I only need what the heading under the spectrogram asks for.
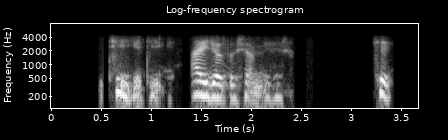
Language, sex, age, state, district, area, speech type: Dogri, female, 18-30, Jammu and Kashmir, Reasi, urban, conversation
